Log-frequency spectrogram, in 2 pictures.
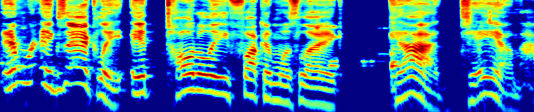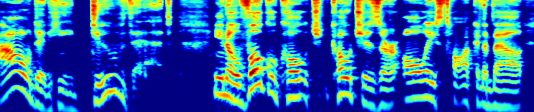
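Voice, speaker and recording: A man's voice: high voice, big pitch swings, slow, bright, forceful tone. A man hosting a casual livestream chat with a band, loose and profane, laughing often. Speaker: podcast host.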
